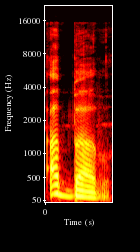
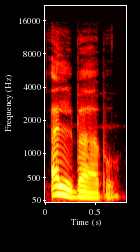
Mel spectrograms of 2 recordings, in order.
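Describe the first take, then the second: First: The l merges into a doubled b sound. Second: The l is clearly pronounced before the b. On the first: The speaker calls it wrong. "we are not saying abbabu" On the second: The speaker calls it right. "We are saying al babu"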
